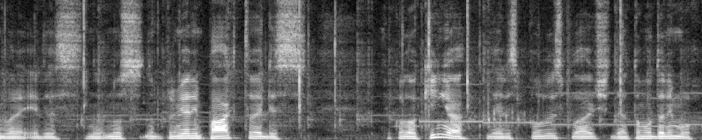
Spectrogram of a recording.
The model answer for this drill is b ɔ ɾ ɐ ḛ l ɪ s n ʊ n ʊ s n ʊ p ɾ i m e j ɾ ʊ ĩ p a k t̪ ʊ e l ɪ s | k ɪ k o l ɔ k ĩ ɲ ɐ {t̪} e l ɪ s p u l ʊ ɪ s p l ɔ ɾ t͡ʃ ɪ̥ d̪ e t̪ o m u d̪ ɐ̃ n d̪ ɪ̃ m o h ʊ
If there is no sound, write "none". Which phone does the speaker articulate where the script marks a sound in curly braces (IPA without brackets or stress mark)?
d̪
